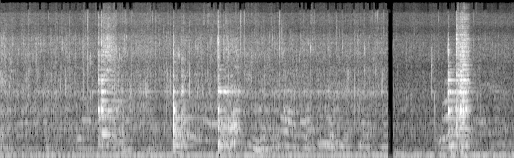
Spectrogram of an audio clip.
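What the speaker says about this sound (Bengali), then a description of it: "এই তো পেঁয়াজটা ভেজে নিতেছি ভালোভাবে।" Onions and potatoes fry in oil in a pan, a soft continuous sizzle broken by several sharp scraping stirs of a spoon, close and alone without talk.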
